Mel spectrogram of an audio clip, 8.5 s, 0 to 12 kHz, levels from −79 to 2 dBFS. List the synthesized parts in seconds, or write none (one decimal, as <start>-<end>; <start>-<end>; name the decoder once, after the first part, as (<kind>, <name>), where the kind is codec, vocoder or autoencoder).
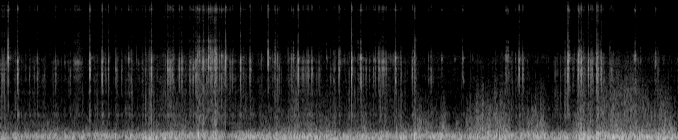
0.0-3.5 (autoencoder, DAC-VAE)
